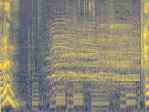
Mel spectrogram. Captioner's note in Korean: 환호하는 소리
